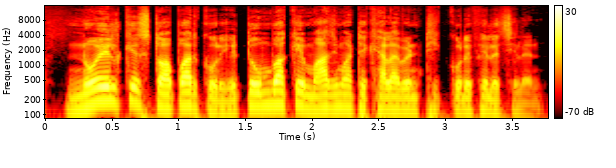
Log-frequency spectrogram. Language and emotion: Bengali, neutral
